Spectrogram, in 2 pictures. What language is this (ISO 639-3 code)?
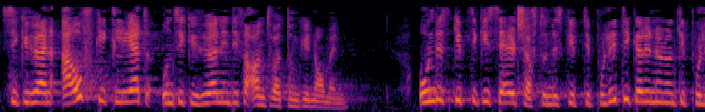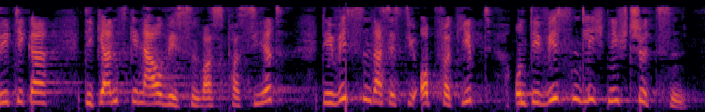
deu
